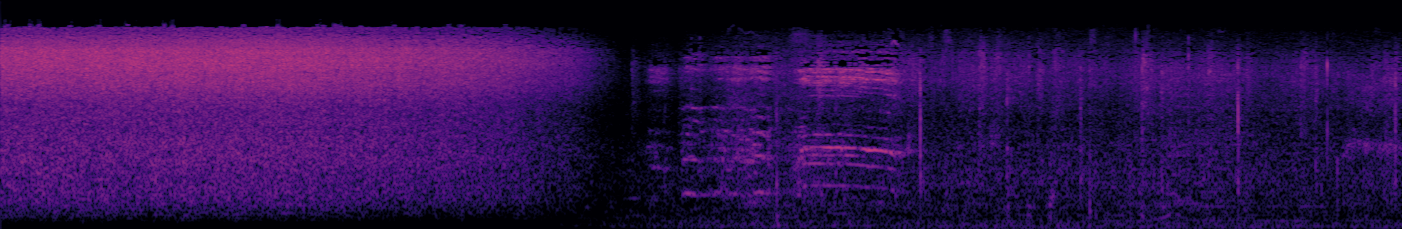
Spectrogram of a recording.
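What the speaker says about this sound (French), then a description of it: "Il y a la rivière, il y a la cascade." A river waterfall in a Tahiti valley roars as a loud, broad rushing wash for several seconds, then drops away to quieter surroundings where birds, including a rooster, call.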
